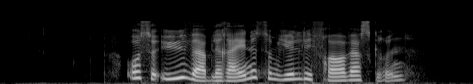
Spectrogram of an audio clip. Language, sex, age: Norwegian, female, 57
